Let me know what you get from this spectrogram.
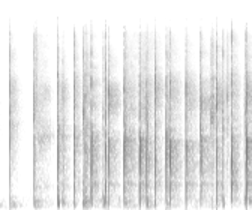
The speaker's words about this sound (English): Clapter is like clapping laughter where it's boisterous and happy. Clapping. Clap if you got it.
